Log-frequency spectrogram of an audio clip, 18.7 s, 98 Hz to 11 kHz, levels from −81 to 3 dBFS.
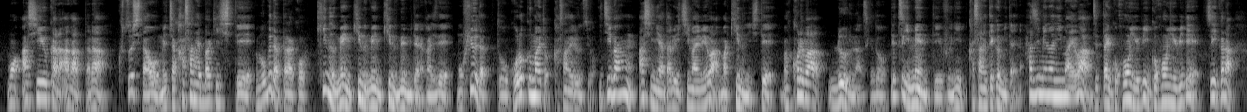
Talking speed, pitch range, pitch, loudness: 395 characters per minute, 145-195 Hz, 175 Hz, -21 LUFS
